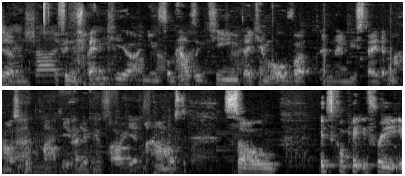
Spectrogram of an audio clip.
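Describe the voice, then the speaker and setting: A man's voice: mid-range voice, roomy sound, poor audio. A man talking enthusiastically about his local group in a casual interview, often restarting phrases. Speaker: local couch surfing group organizer.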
